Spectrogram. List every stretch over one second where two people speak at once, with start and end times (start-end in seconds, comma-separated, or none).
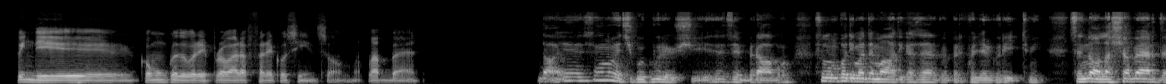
none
